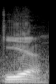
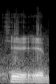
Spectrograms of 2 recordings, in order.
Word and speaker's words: Kia: ev5 สวย เลย เอ้ย เกียร์ อย่า อ่าน ว่า KN นะ ครับ Kia โลโก้ เปลี่ยน ใหม่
